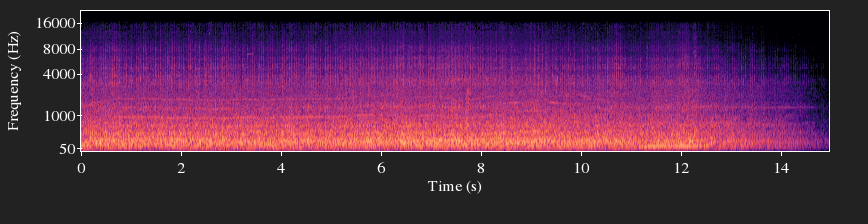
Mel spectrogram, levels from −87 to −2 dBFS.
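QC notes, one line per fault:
Throughout: sample clock jitter. A faint hiss and roughness ride on the sound, strongest on loud, bright passages and gone in silence. The converter clock wanders by a few microseconds, so steep waveform slopes are sampled at the wrong moment. The error sits about 35 dB below the signal.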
